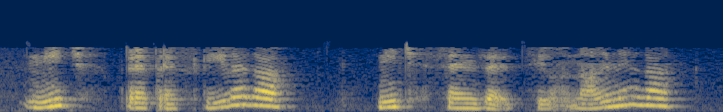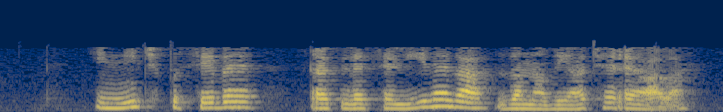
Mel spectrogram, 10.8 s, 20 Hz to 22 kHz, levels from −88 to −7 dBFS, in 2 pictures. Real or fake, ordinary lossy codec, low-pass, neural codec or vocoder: real; AAC, 16 kbps; 19.8 kHz; none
